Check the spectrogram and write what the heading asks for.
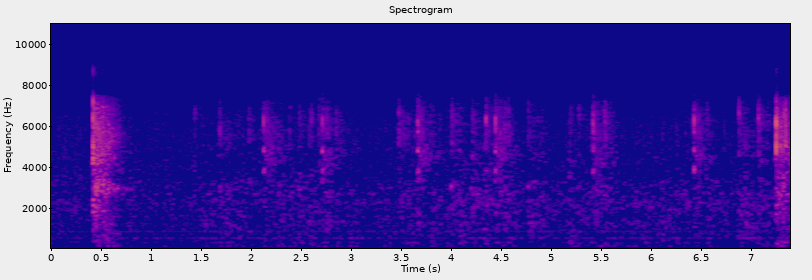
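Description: Faint clicking of a computer keyboard and mouse, with one sharper click about half a second in, scattered light taps after it, and another click near the end.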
